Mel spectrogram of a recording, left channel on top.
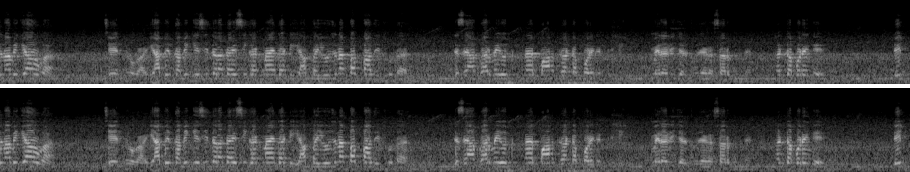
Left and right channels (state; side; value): normal; both; correlation 0.36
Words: भी क्या होगा, चेंज होगा। या फिर कभी किसी तरह का ऐसी घटनाएं घटी, आपका योजना तब बाधित होता है। जैसे आप घर में योजना 5 घंटा पढ़ेंगे, मेरा रिजल्ट हो जाएगा सर, घंटा पढ़ेंगे,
